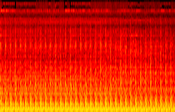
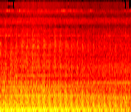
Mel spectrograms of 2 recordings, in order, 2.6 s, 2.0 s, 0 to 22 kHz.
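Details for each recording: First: Hotpoint WMXTF942P washing machine, rear cover off, spinning at full speed with a full load: heavy, fast rhythmic thumping and droning rumble with excessive vibration, likely from dry shock absorber dampers. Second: Hotpoint WMXTF942P front-loader after greasing worn shock absorber dampers: steady low hum with an even gentle pulse at full spin speed, a lot smoother with less vibration; normal spin cycle after repair.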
